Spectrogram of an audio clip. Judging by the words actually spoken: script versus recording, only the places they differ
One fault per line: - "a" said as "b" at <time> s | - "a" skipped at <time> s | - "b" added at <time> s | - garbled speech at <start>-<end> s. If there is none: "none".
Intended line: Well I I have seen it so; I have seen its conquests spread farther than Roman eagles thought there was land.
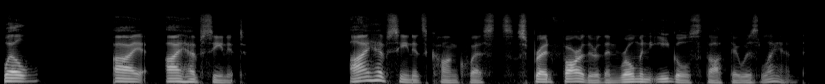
- "so" skipped at 2.5 s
